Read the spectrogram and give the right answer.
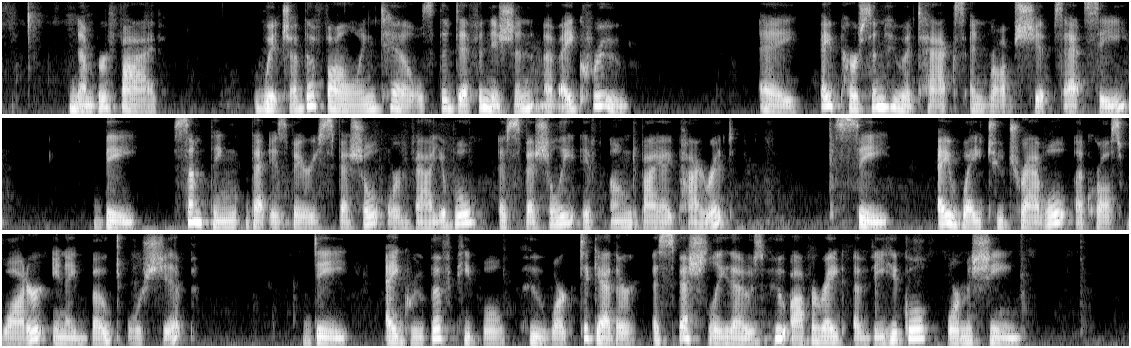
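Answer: D: A group of people who work together, especially those who operate a vehicle or machine.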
